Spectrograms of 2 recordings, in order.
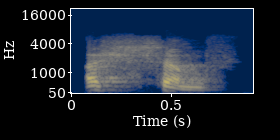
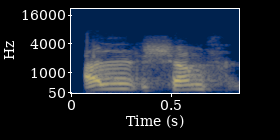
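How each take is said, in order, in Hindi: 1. L खामोश रहता है, sh की आवाज़ में मिल जाता है। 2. sh की आवाज़ से पहले L साफ़ बोला जाता है। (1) "क्या पढ़ेंगे इसको?" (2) "गलत हो जाएगा"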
